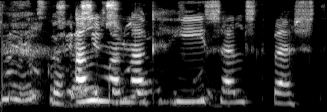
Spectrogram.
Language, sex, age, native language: Icelandic, male, 18-19, Icelandic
